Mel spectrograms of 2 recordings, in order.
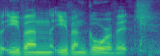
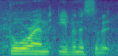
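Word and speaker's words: Goran Ivanišević: Well, let's clear up the mysterious case of Ivan Gorovich. You did get all the right syllables, just not necessarily in the right order. It's called Goran Ivanisevic.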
